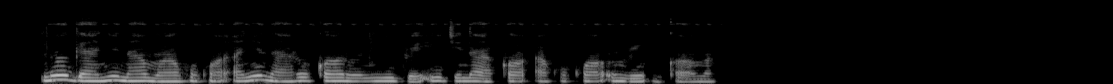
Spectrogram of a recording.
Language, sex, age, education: Igbo, female, 30-45, tertiary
